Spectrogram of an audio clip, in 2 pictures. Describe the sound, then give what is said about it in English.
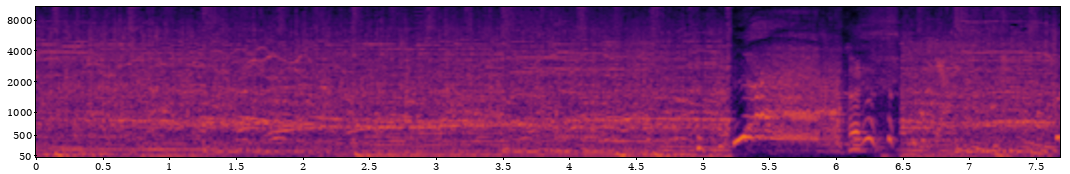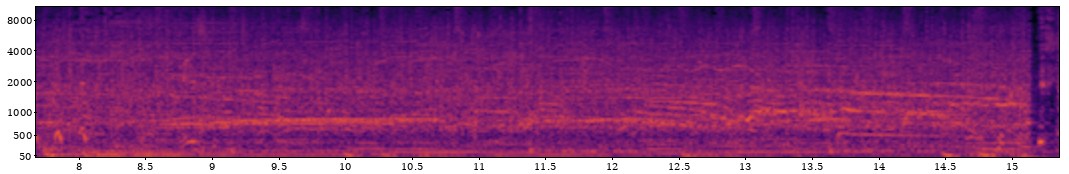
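Looped, dubbed-in crowd cheering: continuous loud yelling and whooping from a large crowd, steady in level with one brief break partway through before the roar resumes. “It's almost like a loop of hooray! I was like, that sound is dubbed in of a crowd”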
